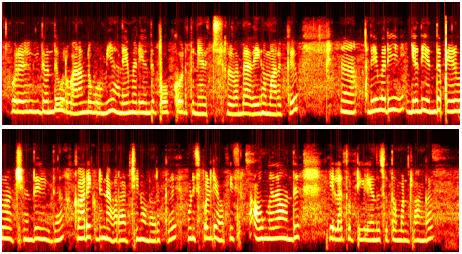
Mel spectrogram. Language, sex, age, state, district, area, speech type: Tamil, female, 18-30, Tamil Nadu, Sivaganga, rural, spontaneous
